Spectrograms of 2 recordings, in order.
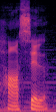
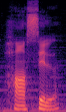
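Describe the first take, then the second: The two takes are said the same way.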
